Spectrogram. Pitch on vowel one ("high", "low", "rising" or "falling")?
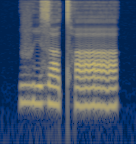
high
